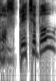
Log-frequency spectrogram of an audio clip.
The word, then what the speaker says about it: hospitable: It's on the spit in hospitable. Hospitable, hospitable. They are hospitable. Excellent. They are hospitable. Good. I'm just trying to show you where the stress is in the word.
